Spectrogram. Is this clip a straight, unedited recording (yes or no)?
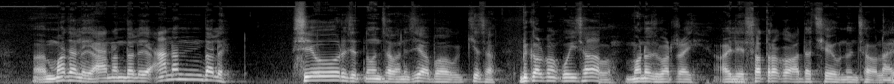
no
